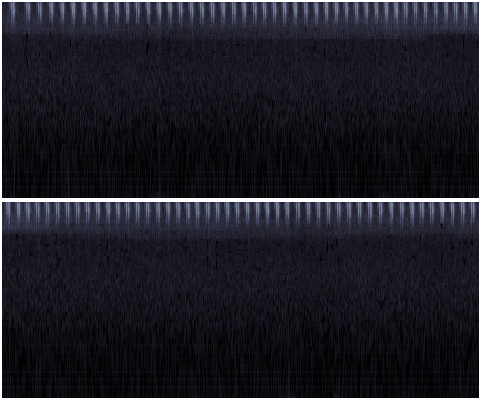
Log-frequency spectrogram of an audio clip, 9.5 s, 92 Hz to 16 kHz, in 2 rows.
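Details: Grey bush-cricket singing in July 2021: a steady train of very high, dry ticking pulses, about seven per second, unbroken throughout, over a faint low hiss.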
